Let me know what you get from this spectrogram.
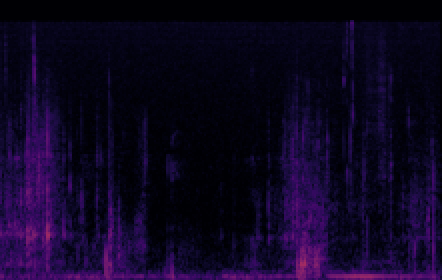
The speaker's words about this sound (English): Let me take a sip.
